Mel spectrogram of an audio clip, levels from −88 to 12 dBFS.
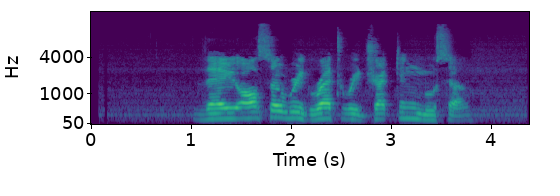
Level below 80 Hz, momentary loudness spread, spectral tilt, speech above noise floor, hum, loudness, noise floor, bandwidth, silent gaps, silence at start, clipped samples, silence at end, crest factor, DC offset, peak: -80 dBFS; 12 LU; -4.5 dB/octave; 36 dB; none; -26 LUFS; -62 dBFS; 11.5 kHz; none; 1.1 s; under 0.1%; 0.6 s; 20 dB; under 0.1%; -8 dBFS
